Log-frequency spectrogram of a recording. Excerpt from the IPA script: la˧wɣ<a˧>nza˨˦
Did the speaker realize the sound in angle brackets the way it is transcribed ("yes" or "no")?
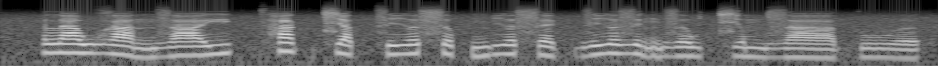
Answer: no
